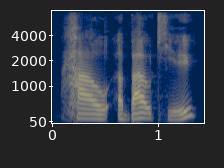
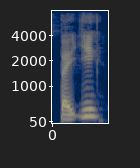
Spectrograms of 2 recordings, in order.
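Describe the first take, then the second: First: All three words are said fully and clearly. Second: The phrase is clipped to two short syllables. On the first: "What I'm actually saying how about you" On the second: "but I'm saying it how we say it, which is bout ye"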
